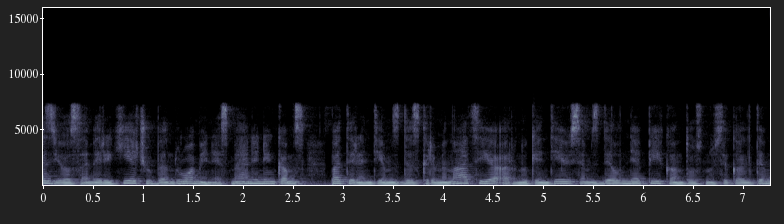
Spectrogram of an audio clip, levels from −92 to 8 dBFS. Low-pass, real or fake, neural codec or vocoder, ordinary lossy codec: 7.2 kHz; real; none; AAC, 64 kbps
